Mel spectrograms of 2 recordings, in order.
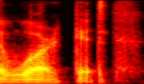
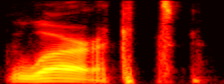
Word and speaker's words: worked: No me vaya a decir worked, no, no se dice worket, se dice worked, ¿okay? Porque la c vibra, entonces la ed la va a pronunciar como si fuese una t.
